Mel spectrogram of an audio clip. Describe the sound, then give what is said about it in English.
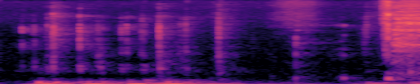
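Rapid typing on a computer keyboard while searching something on Google, a steady clatter of many quick keystrokes with a few brief pauses and a louder burst at the end. “Sorry about the typing.”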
